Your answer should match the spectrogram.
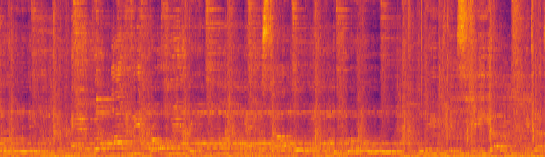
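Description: A worship team of several singers, led by women's voices, sings a gospel song into microphones, with steady instrumental accompaniment underneath.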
